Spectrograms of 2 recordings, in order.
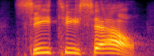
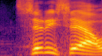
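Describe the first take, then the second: First: The name Sal rhymes with cow. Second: The name Sal rhymes with pal. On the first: "Rhymes with cow" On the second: "I don't know if you're saying that right"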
